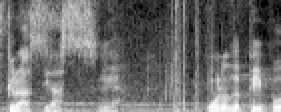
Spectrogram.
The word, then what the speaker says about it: gracias: I'm like, it's not fucking gaseous, it's gracias.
